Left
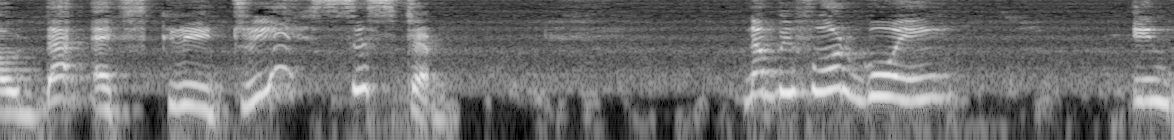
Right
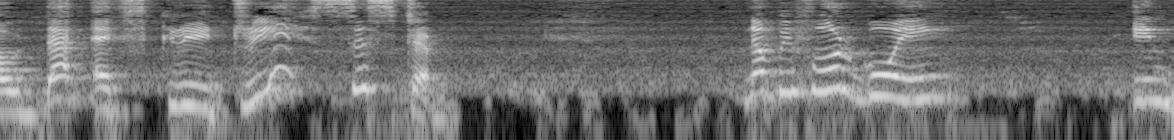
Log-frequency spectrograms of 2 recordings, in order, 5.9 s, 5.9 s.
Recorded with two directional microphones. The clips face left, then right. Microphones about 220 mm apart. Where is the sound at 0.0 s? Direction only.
25° left (ahead or behind).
